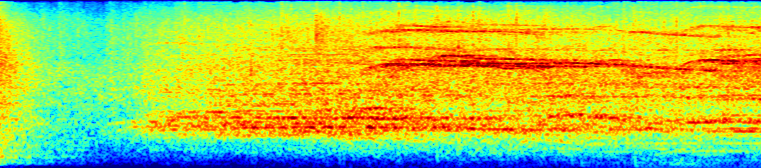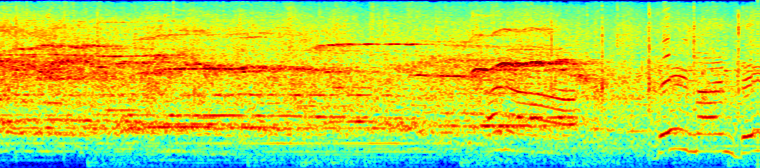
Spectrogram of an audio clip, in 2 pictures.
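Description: A large crowd cheers and claps loudly.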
